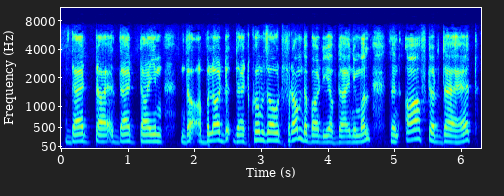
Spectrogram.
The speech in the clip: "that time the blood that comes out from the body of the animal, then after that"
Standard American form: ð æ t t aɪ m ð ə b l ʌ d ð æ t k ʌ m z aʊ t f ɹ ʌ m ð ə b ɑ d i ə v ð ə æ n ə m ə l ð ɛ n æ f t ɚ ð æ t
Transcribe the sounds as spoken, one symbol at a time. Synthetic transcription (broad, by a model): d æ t t aɪ m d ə b l ʌ d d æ t k ʌ m z aʊ t f ɹ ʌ m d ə b ɑ d i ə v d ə æ n ə m ə l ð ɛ n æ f t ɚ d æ t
